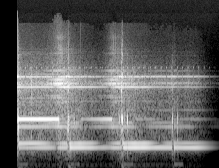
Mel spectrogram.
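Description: Short musical logo sting: a bright sustained chord of chiming tones that starts abruptly, with three soft accents about a second apart, fading away at the end.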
